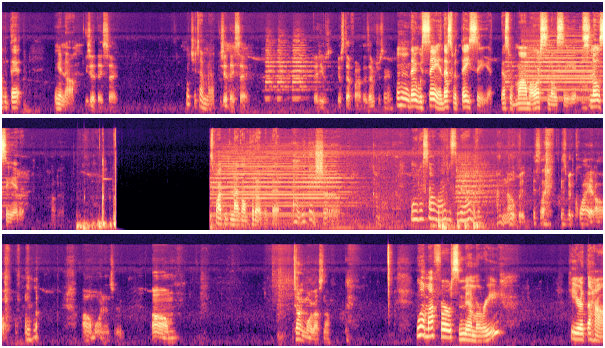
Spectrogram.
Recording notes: Recorded while I braided her hair on the back porch of her childhood home. Unfortunately a portion of the recording was lost.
